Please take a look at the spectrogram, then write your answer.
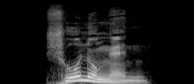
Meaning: plural of Schonung
- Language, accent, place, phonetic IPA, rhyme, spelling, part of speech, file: German, Germany, Berlin, [ˈʃoːnʊŋən], -oːnʊŋən, Schonungen, noun, De-Schonungen.ogg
